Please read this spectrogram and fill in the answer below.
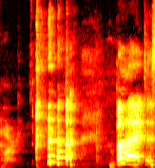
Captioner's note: laughing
